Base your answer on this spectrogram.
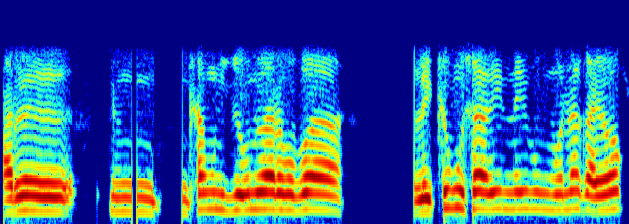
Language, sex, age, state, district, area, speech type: Bodo, male, 60+, Assam, Baksa, urban, conversation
